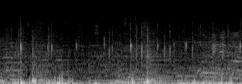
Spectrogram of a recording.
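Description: Military formation marching in step on pavement, their footfalls landing together in a steady beat about twice a second, with music and voices mixed in behind.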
